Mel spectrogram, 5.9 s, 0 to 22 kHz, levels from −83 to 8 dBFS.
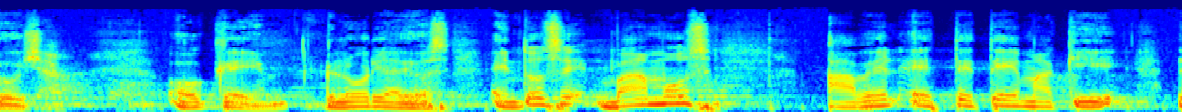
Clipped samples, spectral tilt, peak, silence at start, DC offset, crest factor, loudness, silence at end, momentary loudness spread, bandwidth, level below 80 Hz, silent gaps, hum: under 0.1%; -5.5 dB/octave; -6 dBFS; 0 s; under 0.1%; 12 dB; -18 LUFS; 0.1 s; 11 LU; 15 kHz; -44 dBFS; none; none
